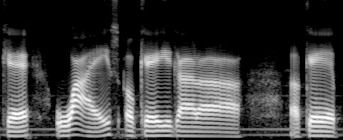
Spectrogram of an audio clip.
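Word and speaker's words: καί: And Greek word chi, copulative connective conjunction. Nowadays pronounced ke.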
